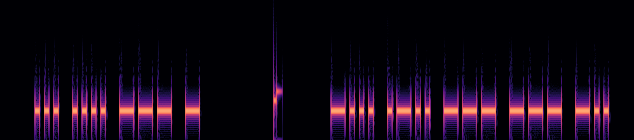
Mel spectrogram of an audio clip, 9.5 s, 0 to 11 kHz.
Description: Morse code, heard as a keyed tone, about 17 wpm, 700 Hz. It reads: SHOT BLOOD
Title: Sentences from Top 1100 Words - New Word Drill Alt - 17wpm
